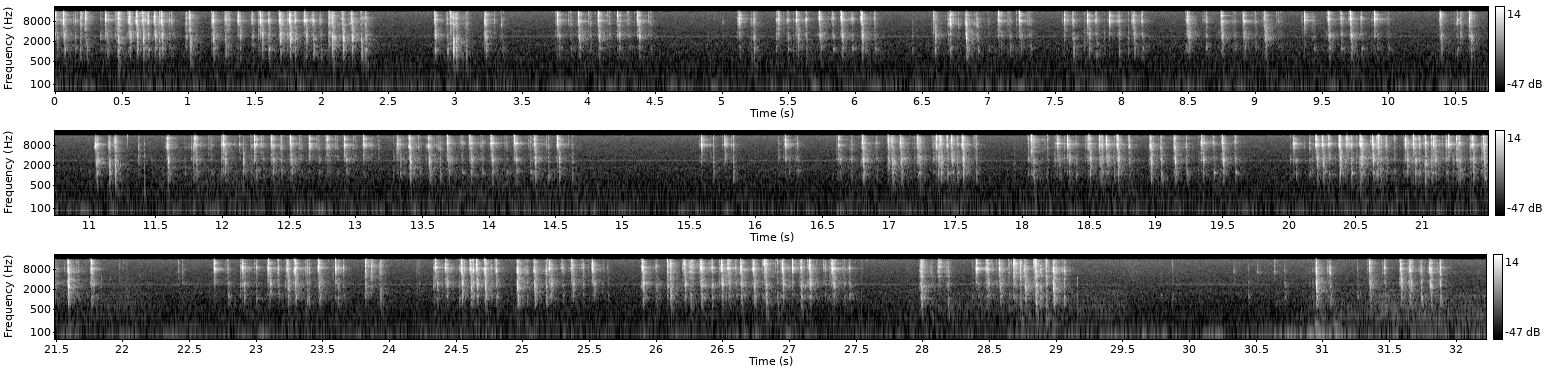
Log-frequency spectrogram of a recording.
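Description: Computer keyboard typing in quick runs of keystrokes, broken by short pauses.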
